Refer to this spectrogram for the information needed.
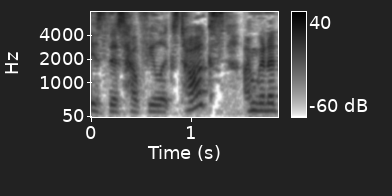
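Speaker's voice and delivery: gruff, rough put-on voice. Imitating an actor trying out a voice: imitating Felix's gruff voice. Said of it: "the gruff voice".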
